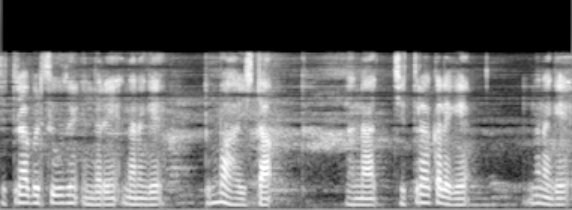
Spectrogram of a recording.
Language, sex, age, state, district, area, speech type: Kannada, male, 18-30, Karnataka, Shimoga, rural, spontaneous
